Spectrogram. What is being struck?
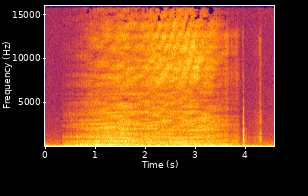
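Small slate chalkboard in a wooden frame.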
